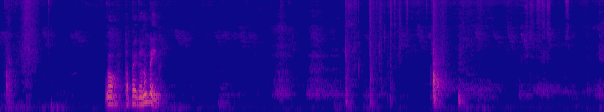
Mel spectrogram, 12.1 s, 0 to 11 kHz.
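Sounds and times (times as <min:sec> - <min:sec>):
soft rustles: 0:00.3 - 0:00.9.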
